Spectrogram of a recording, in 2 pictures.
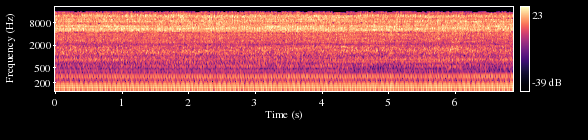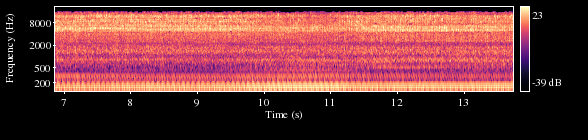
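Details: VW air-cooled engine with Weber progressive carburetor, sat a while, fired right up after earlier trouble firing a couple cylinders at idle; steady, even idle with smooth low throb, no misses or knocks, running fine.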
